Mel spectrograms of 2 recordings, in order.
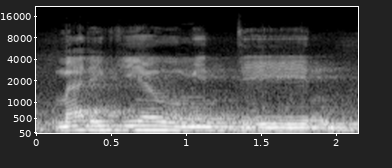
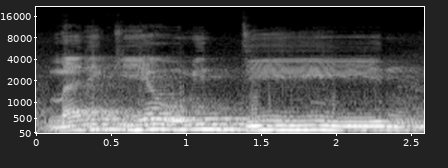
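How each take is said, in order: First: The final long vowel is held for two counts. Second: The final long vowel is held for four counts. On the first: "dua harkat" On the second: "empat harkat"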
